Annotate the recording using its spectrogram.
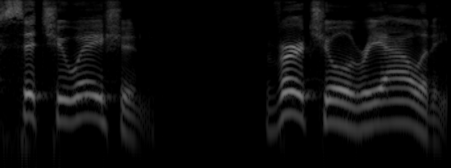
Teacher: I've spoken about something very similar in the past. how T and U in the middle of a word can be blended together to make like a ch sound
